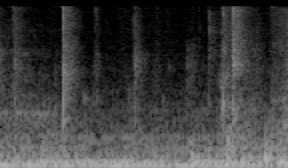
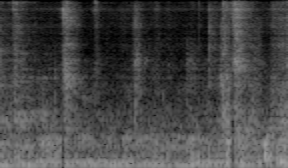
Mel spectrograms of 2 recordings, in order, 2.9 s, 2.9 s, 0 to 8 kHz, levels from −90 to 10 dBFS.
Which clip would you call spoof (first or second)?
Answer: second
